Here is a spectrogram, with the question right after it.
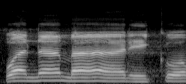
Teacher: Wa nama manya matobi'i patah dengan alif, rinya rohnya dibaca tipis karena baris di bawah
